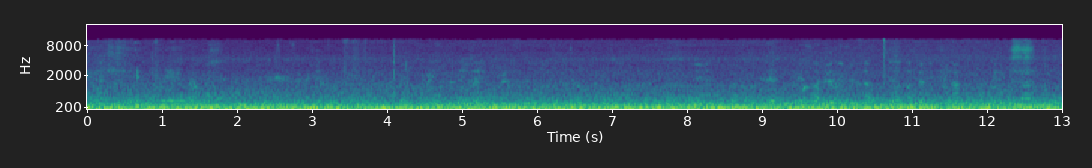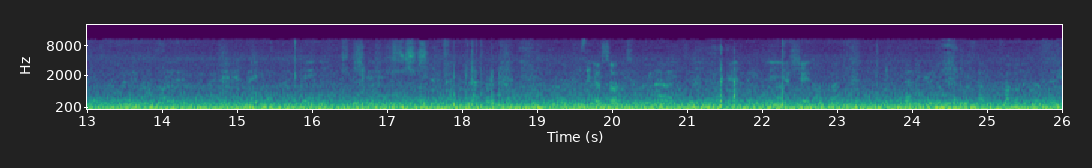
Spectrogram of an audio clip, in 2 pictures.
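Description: Steady low drone of an airplane heard from inside the cabin, even and unbroken throughout, with faint scattered clicks.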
